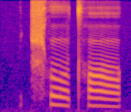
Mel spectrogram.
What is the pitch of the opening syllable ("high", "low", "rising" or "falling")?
falling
